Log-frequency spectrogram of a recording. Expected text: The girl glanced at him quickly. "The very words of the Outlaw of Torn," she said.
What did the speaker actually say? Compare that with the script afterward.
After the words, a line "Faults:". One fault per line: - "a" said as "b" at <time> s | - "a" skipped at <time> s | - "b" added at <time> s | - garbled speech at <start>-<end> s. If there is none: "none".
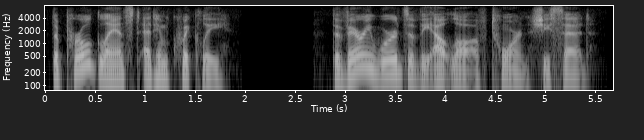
The pearl glanced at him quickly. "The very words of the Outlaw of Torn," she said.
Faults:
- "girl" said as "pearl" at 0.1 s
